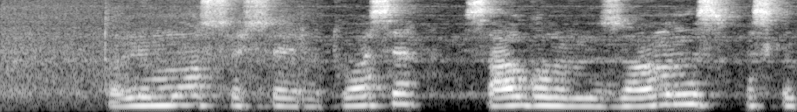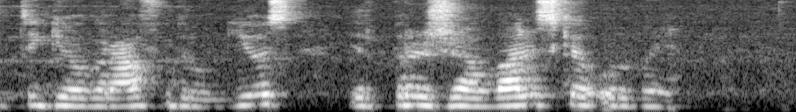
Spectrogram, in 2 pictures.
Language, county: Lithuanian, Vilnius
